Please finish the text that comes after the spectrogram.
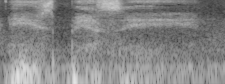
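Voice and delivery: tiny whispered no; hushed child's whisper. Retold or imitated. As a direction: whisper it like a small child hiding. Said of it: "And still whispering".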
